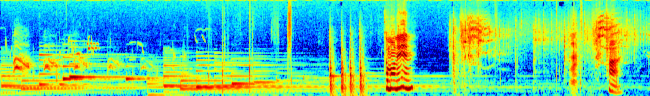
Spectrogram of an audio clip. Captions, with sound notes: [KNOCKS AT DOOR] Come on in. -Hi. -Hi.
